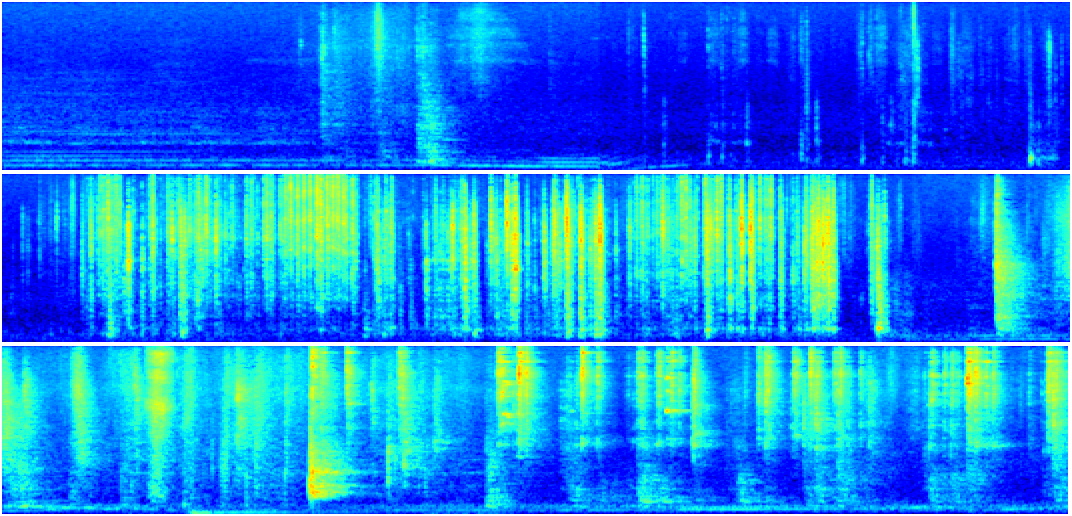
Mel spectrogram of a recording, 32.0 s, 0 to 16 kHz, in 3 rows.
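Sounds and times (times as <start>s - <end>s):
hand rubbing and scraping: 6.3s - 18.8s, 21.1s - 27.3s.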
